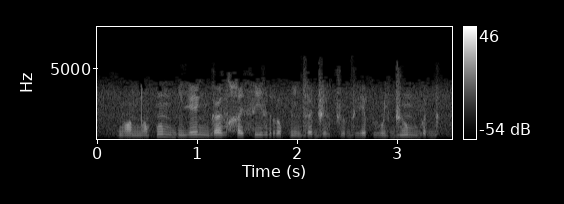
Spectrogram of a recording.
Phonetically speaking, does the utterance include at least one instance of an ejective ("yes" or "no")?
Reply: no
